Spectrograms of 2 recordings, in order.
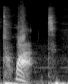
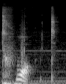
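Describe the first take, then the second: First: The word is said the British way, as spelt. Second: The word is said the American way, with an O. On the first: The speaker calls it right. "You say it like it's spelt" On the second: The speaker calls it wrong. "sounds like you're adding an O, like twat"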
